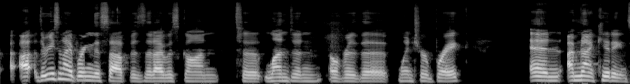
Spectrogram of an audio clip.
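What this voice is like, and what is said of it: American accent. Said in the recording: “doesn't my accent give it away? I'm from the United States.”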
